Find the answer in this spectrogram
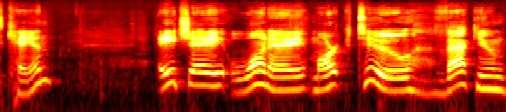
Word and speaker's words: Cayin: about the cayenne and i looked up the pronunciation it is cayenne ha 1a mark ii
